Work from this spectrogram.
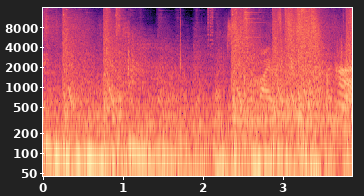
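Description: Sci-fi gunfire from Mass Effect 2 Legendary Edition, a dense fusillade of rapid shots with a short lull near the middle, loud and close over a continuous rumbling game soundscape with faint voice-like elements.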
